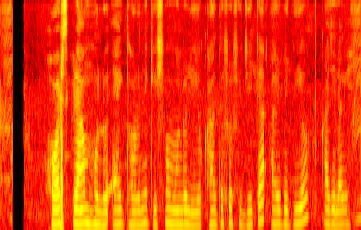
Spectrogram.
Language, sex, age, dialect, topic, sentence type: Bengali, female, 25-30, Standard Colloquial, agriculture, statement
